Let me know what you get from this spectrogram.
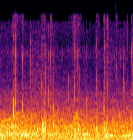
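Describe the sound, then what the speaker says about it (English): Crowd of many people cheering and clapping in a vast auditorium for an audio drama, a dense steady wash of applause and roar that fills the whole short moment without a break. "A thunderous roar of cheer and claps filled the vast"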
